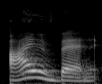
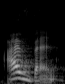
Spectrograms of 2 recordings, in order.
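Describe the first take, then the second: First: The phrase is said at a slower pace. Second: The phrase is said at a faster pace.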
